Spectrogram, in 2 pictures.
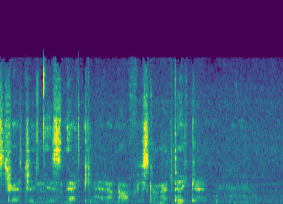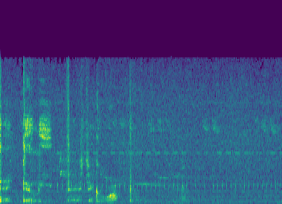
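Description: A man whispering in short, broken phrases, with scattered clicks and rustles.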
